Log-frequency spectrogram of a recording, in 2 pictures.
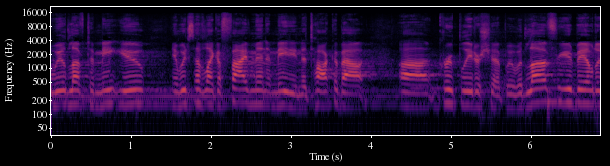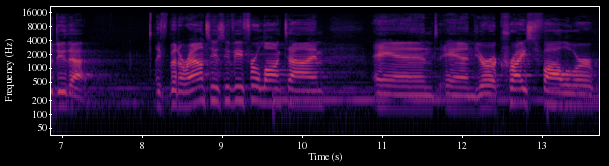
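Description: Bright-voiced pastor preaching in a hall. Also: male voice, a little high, a little hiss or hum. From United States. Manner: animated, jokey storytelling with the congregation. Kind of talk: sermon. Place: large church hall.

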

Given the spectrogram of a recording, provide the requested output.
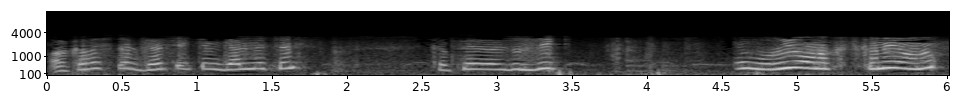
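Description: High-voiced man, tinny phone-like audio. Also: steady tone, moderate pace, a little hiss or hum. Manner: chatty, coos and scolds at his dogs. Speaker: vlogger with pet dogs. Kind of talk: casual vlog chat.

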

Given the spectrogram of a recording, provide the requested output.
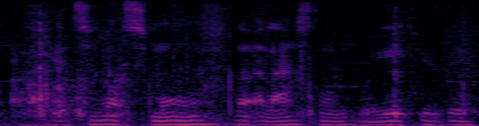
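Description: Seated at a table indoors with music in the background, a fishing vlogger holds his phone and does an unboxing with casual, slang-heavy, sweary remarks. He speaks in a low, level voice at normal speed with vocal fry, and the audio is very noisy.

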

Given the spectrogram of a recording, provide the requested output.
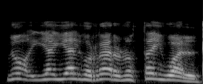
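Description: A man's voice: high-pitched, fairly quick, lo-fi sound, background noise. A man with an Argentine accent giving an online guitar lesson over a video call. He coaches the student and chants repeated syllables to count out rhythms. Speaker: guitar teacher. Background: guitar playing.

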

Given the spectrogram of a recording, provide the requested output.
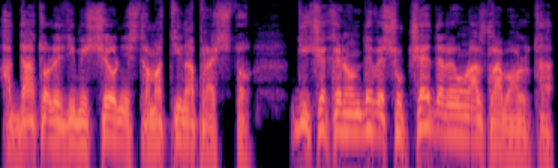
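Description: A man voicing a huge, warm-hearted gamekeeper with homely, plain speech. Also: deep voice, animated, fairly quick, slightly rough, dry recording, studio quality, exaggerated voice. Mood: cheerful, confiding.

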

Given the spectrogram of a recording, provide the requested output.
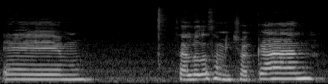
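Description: A chatty woman from Mexico, talking in a somewhat high voice as she files acrylic off her nails. She reads viewer comments aloud, answers them and greets each viewer by name. A faint hum of the nail drill and the room sits under her voice. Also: little pitch movement, very slow, fairly bright tone. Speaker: nail tech streamer. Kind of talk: casual live-stream chat. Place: indoors at a nail desk.

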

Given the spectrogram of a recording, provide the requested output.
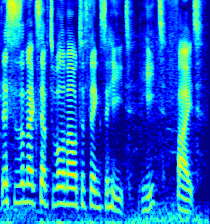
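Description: A man's voice: high-pitched, expressive, brisk, a bit bright, soft background music. A young man streaming a game live, chatting to himself and his viewers in a playful, profane way. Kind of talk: live gameplay commentary.

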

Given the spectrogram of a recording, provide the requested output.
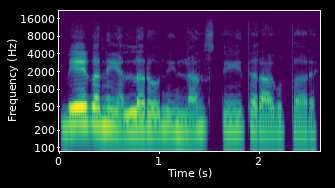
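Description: A woman's voice: mid-range voice, normal speed, dark tone, clean tone, no room sound, close to an everyday voice. A woman voicing a playful young man who teases his younger sister in a storybook tale. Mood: encouraging. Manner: joking, teasing. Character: young man, teasing playful older brother.

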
